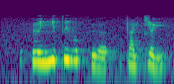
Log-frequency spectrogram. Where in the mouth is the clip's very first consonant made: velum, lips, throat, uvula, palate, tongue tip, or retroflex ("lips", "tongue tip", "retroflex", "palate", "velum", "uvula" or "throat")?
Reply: throat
